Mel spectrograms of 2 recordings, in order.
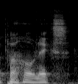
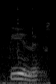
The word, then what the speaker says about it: Phoenix: And the Pahonix. The Phoenix. Oh, yeah. It's pronounced Phoenix, Dad.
